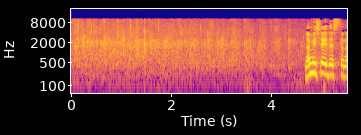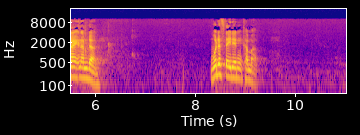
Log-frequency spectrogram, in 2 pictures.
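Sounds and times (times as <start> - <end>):
crowd clapping in sustained applause: 0.0 - 6.1
speech: 4.7 - 6.2, 8.3 - 9.3.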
